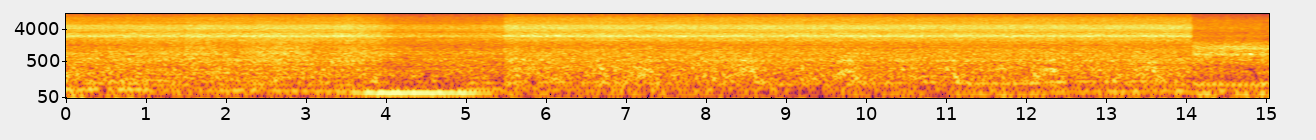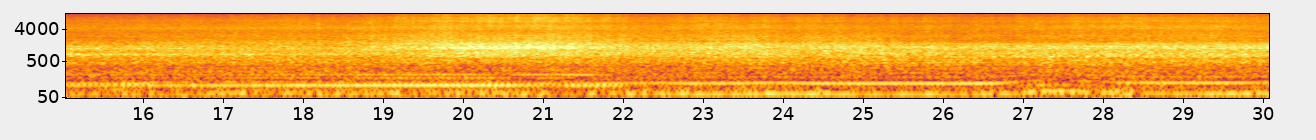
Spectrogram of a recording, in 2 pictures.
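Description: Vehicle cabin noise while driving on a snow-covered highway in a blizzard: steady engine and tyre rumble. A louder low rumble swells for about a second and a half around four seconds in, and the noise changes abruptly about halfway through.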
